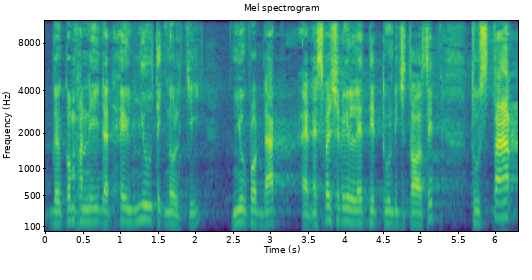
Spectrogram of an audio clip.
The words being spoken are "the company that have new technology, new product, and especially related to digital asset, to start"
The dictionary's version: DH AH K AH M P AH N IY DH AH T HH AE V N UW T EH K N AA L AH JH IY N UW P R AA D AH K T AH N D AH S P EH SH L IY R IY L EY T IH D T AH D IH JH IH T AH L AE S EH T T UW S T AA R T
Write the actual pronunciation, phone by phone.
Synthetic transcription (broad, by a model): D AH K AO M P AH N IY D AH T HH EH W N UW T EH K N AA L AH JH IY N UW P R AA D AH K T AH N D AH S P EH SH IY L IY L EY T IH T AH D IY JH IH T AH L S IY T T UW S T AA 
